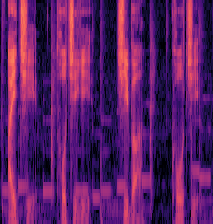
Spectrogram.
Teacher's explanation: basically all prefectures with two or three mora use the atamadaka pattern when pronounced in isolation.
